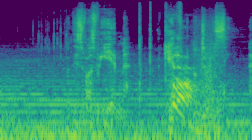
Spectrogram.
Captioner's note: sounds of creaking vines and grunting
